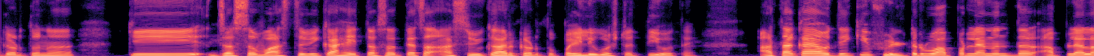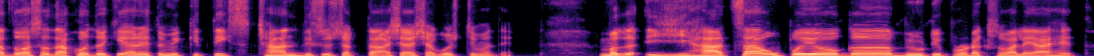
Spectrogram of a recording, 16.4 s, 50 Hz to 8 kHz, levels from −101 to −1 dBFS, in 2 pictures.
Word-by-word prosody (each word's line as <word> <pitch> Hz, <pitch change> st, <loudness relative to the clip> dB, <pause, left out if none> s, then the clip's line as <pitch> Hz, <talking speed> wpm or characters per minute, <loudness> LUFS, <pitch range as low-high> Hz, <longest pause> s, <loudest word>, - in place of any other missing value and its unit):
करतो 165 Hz, -8 st, -2 dB
ना, 145 Hz, +4 st, -2 dB, 0.5 s
की 190 Hz, 0 st, +2 dB
जसं 160 Hz, +5 st, +2 dB
वास्तविक 165 Hz, +6 st, 0 dB
आहे 185 Hz, +2 st, +4 dB
तसा 180 Hz, +3 st, 0 dB
त्याचा 180 Hz, -1 st, +1 dB
अस्वीकार 170 Hz, +3 st, +2 dB
करतो. 135 Hz, -2 st, -3 dB
पहिली 155 Hz, +2 st, +4 dB
गोष्ट 150 Hz, +1 st, -4 dB
ती 155 Hz, +2 st, -6 dB
होते. 105 Hz, -5 st, -4 dB, 0.6 s
आता 220 Hz, +9 st, +4 dB
काय 250 Hz, 0 st, +6 dB
होते, 210 Hz, -1 st, +2 dB
की 255 Hz, -, -4 dB
फिल्टर 190 Hz, 0 st, +1 dB
वापरल्यानंतर 210 Hz, 0 st, 0 dB
आपल्याला 190 Hz, +4 st, +1 dB
तो 200 Hz, -, 0 dB
असं 195 Hz, +1 st, -4 dB
दाखवतो, 190 Hz, +2 st, 0 dB
की 195 Hz, -, -1 dB
अरे 175 Hz, +1 st, 0 dB
तुम्ही 175 Hz, -1 st, -2 dB
किती 170 Hz, +3 st, -6 dB, 0.3 s
छान 160 Hz, 0 st, +2 dB
दिसू 150 Hz, +4 st, -4 dB
शकता 170 Hz, -1 st, -3 dB
अशा-अशा 150 Hz, +1 st, -2 dB
गोष्टींमध्ये. 120 Hz, -5 st, -8 dB, 0.7 s
मग 200 Hz, +6 st, +3 dB
ह्याचा 135 Hz, -, +2 dB
उपयोग 200 Hz, +2 st, +3 dB, 0.3 s
ब्युटी 150 Hz, +2 st, 0 dB
प्रॉडक्ट्सवाले 160 Hz, -1 st, -2 dB
आहेत, 150 Hz, -1 st, -4 dB
175 Hz, 145 wpm, -23 LUFS, 150-195 Hz, 0.7 s, काय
